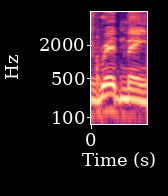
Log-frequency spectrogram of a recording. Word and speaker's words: Redmayne: this man's name wrong it's red may not rain notice I haven't said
